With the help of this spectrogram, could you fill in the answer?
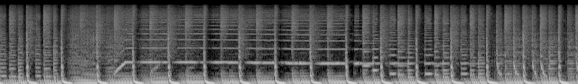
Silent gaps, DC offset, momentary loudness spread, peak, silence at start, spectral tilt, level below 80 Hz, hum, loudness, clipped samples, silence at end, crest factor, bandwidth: none; under 0.1%; 1 LU; -6 dBFS; 0 s; -4 dB/octave; -20 dBFS; none; -18 LUFS; under 0.1%; 0 s; 12 dB; 17.5 kHz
